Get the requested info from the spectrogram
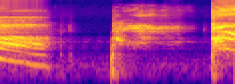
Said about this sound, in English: This is a dramatic gasp at a party.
